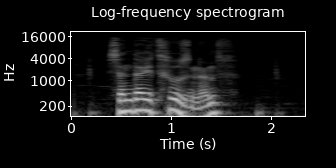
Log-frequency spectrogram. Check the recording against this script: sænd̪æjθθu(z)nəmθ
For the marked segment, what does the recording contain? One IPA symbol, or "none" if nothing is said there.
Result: z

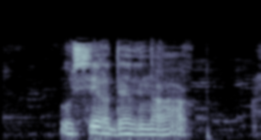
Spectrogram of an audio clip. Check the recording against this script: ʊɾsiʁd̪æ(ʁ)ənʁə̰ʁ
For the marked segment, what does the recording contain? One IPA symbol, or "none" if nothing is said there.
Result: ð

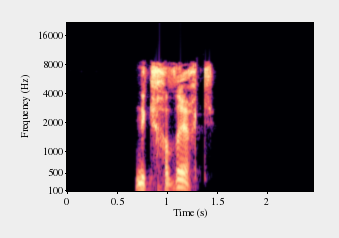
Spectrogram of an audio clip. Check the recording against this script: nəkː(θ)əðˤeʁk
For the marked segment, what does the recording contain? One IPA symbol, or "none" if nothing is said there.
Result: χ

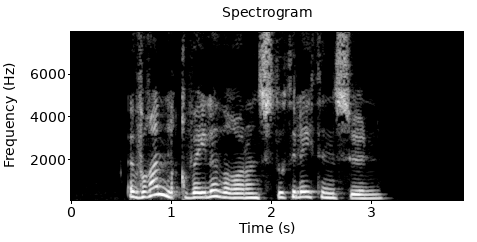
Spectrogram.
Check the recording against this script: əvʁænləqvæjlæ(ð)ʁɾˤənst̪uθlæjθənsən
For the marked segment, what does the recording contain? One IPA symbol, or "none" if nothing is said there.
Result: ð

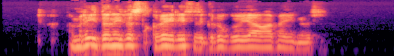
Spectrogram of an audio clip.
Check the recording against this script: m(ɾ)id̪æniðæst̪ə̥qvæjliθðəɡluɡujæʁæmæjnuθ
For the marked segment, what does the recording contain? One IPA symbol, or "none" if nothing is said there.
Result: l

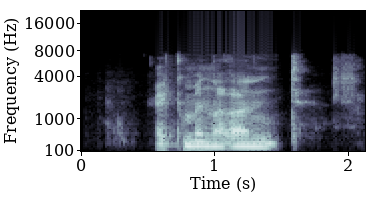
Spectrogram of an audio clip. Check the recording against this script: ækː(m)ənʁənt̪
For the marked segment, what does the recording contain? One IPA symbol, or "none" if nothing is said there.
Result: m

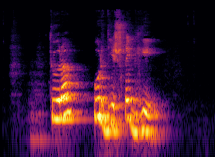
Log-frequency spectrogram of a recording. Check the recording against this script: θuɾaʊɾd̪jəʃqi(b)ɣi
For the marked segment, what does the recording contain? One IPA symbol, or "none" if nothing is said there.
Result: b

